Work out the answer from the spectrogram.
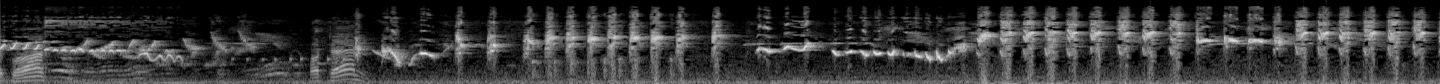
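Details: A Bornean white-rumped shama, 'gembung' type, singing vigorously with varied phrases: sliding whistles and slurred descending notes, then long runs of rapid, evenly repeated sharp notes with high whistled overtones, loud and clean throughout.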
